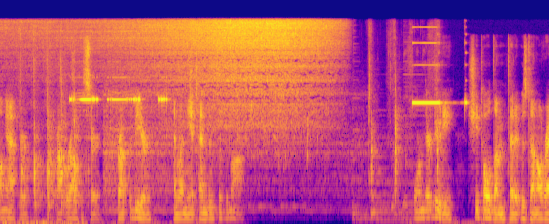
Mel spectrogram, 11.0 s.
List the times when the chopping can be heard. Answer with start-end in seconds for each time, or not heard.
0.1-1.8, 7.0-8.9.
